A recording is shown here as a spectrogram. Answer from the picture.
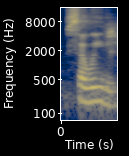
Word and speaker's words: Saweetie: It's just so it's Sweetie, but with an A. Saweetie. Saweetie.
